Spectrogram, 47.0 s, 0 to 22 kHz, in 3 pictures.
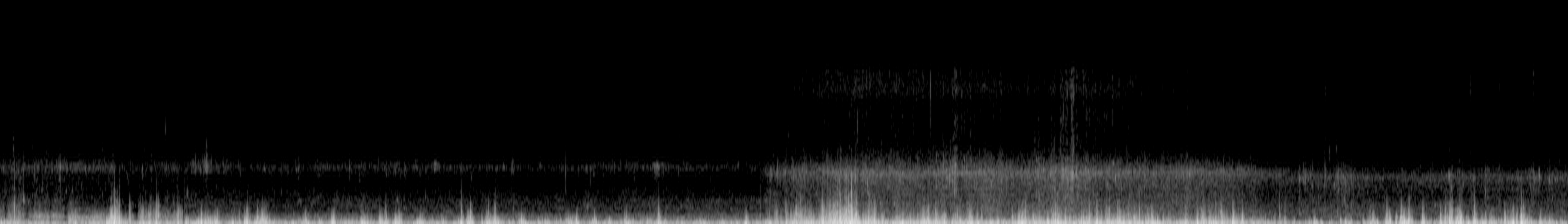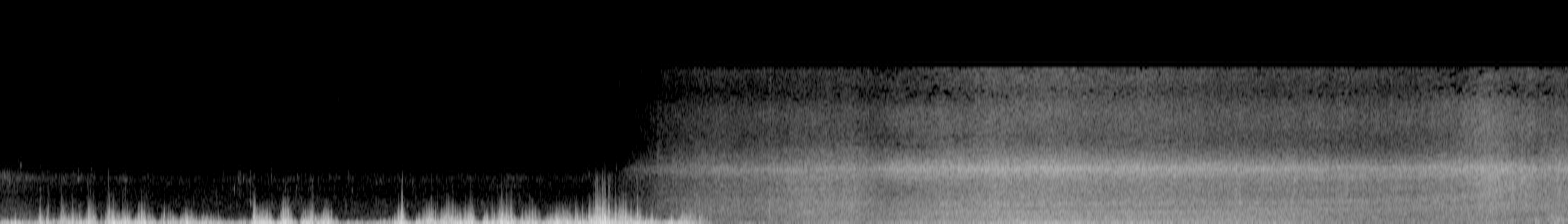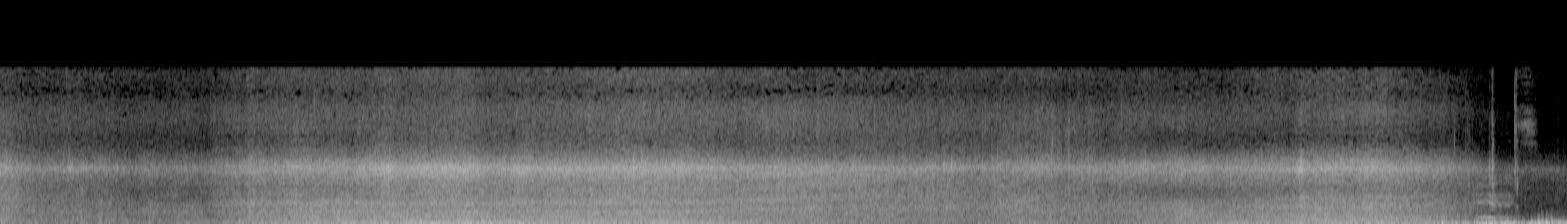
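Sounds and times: small waves washing up sandy shore: 7.7 - 13.4, 21.9 - 47.0.

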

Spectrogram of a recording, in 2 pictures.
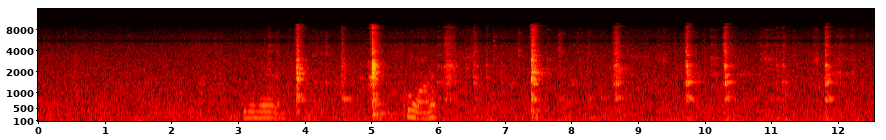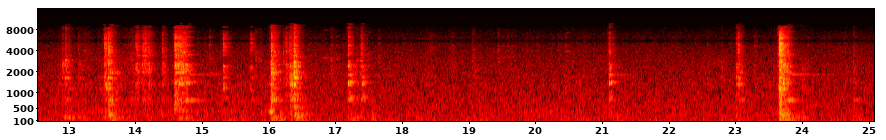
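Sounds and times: wire mesh knocking and rattling: 3.4 - 19.6, 20.4 - 21.5, 22.6 - 25.0.

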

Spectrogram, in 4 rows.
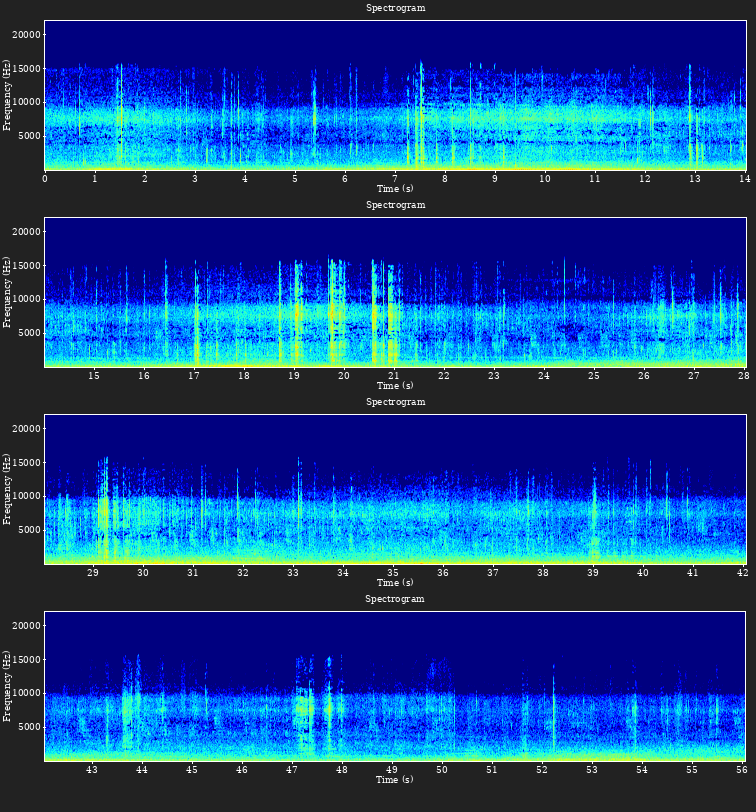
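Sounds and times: dog chewing and licking: 0.0 - 56.0
metal bowl clanking: 16.2 - 22.5, 28.4 - 33.2.

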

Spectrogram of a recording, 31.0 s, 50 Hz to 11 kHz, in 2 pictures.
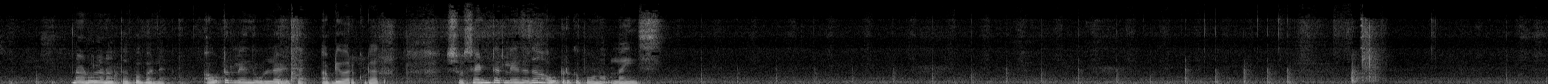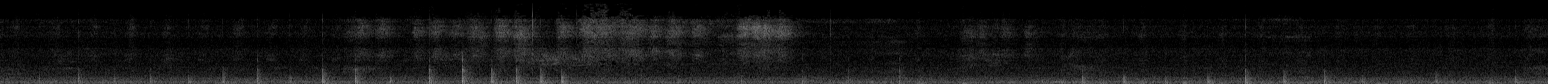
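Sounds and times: crayon scratching on paper: 6.4 - 13.0, 14.8 - 30.9.

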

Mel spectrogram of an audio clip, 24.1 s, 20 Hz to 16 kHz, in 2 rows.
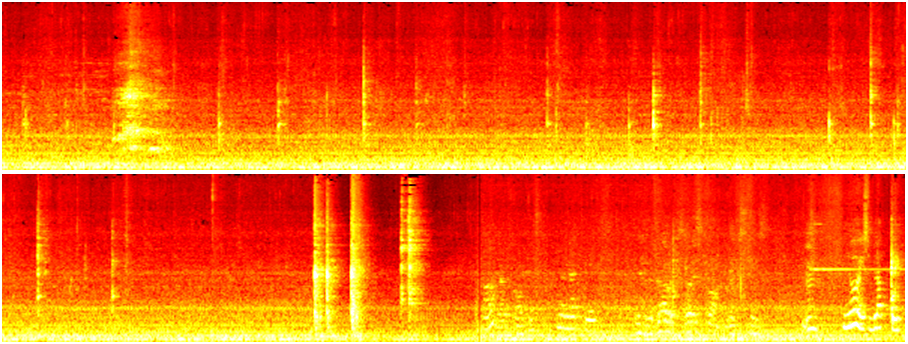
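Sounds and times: spatula scraping pan: 0.2 - 10.2, 10.9 - 13.9.

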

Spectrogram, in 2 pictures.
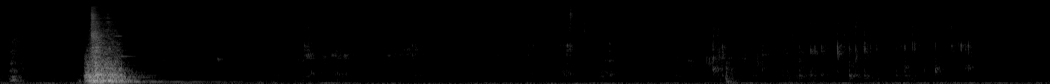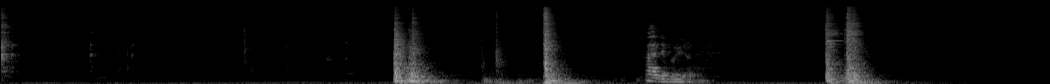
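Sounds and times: tea trickling into glass: 2.6 - 9.9, 10.7 - 13.4
loud knock: 18.8 - 19.4.

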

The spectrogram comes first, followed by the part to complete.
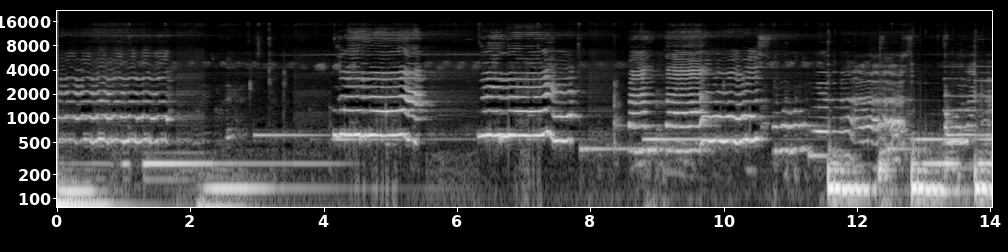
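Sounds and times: woman singing: 0.0 - 2.0, 4.2 - 5.7, 6.3 - 14.0.

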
